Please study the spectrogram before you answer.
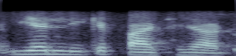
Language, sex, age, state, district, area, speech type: Hindi, male, 30-45, Madhya Pradesh, Hoshangabad, urban, conversation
